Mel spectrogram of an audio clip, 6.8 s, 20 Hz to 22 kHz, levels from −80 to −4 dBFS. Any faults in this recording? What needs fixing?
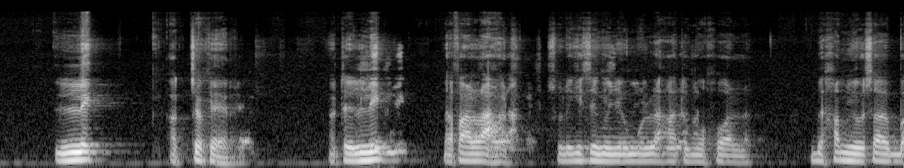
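Echo leak appears at 1.77–1.93 s, 2.66–3.08 s, 3.53–4.08 s and 4.3–5.26 s. A copy of the speech trails the original by 183 ms. It is strongest around 2.66–3.08 s and quieter elsewhere. The likely cause is a far-end loudspeaker whose echo canceller let some of its own playback return. A spectrogram shows the harmonic bands repeated slightly later and fainter, and the waveform shows smeared secondary bursts. To prevent it, retune or strengthen the far end's acoustic echo cancellation, or switch that side to a headset.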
